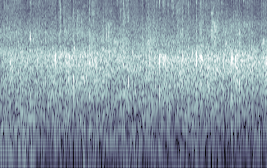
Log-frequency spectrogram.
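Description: An audience applauds in a steady, dense wash of clapping that holds at an even level throughout, moderately distant, with no voices standing out.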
